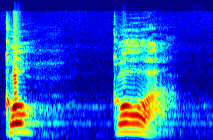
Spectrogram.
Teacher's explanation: en esta palabra la sílaba fuerte es O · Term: acento prosódico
